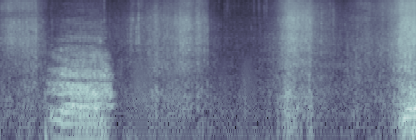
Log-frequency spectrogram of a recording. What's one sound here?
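Footsteps rustle through leafy undergrowth outdoors.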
